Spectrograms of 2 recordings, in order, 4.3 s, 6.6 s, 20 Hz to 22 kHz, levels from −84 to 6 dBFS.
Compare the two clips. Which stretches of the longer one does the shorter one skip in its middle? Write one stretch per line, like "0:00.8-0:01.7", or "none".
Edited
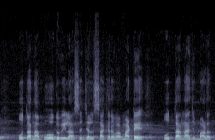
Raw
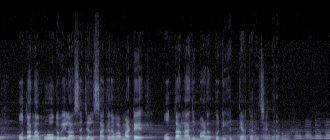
none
